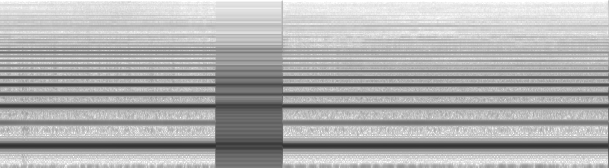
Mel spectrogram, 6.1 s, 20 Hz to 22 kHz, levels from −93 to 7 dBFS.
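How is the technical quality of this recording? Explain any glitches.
The recording has one clear fault, a system hang loop from 2.17 to 2.83 s. A frozen system left the hardware replaying one 10 ms buffer, giving a steady 100 Hz buzz rather than silence or a dropout. Around 0.7 s of the music is lost.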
